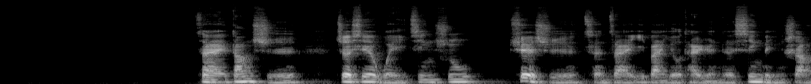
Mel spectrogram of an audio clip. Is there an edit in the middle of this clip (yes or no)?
no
